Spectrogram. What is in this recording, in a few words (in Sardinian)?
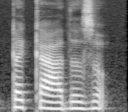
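"pecados", female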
